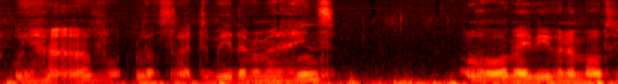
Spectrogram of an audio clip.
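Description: A hand dabbles in shallow water.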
